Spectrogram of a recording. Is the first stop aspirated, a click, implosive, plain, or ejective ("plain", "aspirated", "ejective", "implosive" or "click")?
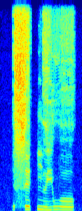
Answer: plain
